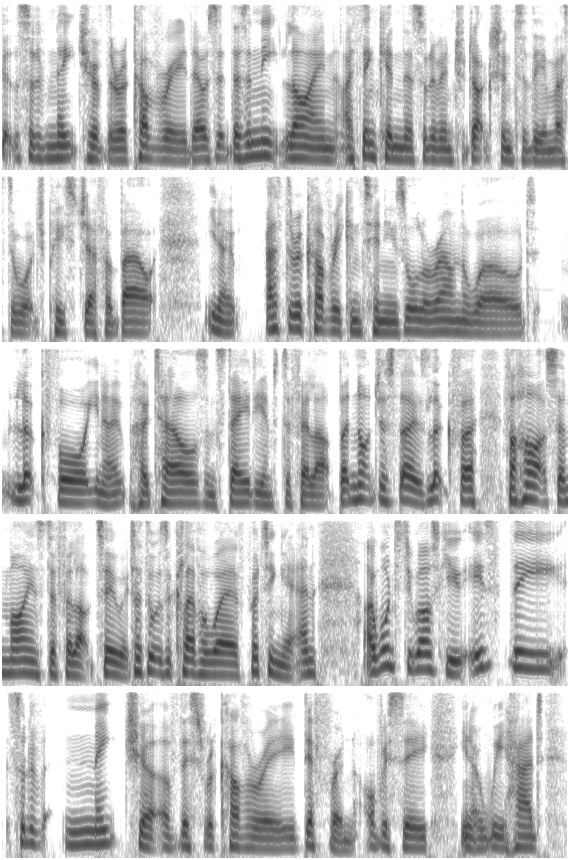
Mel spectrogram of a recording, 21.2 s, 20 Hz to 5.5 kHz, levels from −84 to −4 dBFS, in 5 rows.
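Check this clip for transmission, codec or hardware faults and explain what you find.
No transmission, codec or hardware faults can be heard in this speech recording. Nothing in the audio points to trouble in the recording or delivery chain.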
